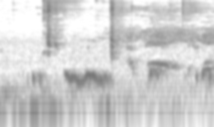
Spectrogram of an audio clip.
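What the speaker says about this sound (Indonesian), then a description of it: "Masya Allah, itu burung daranya teman-teman." Pigeons cooing nearby outdoors among houses in Saudi Arabia, a few soft rolling coos alongside sharp chirps and light street background, no talk.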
